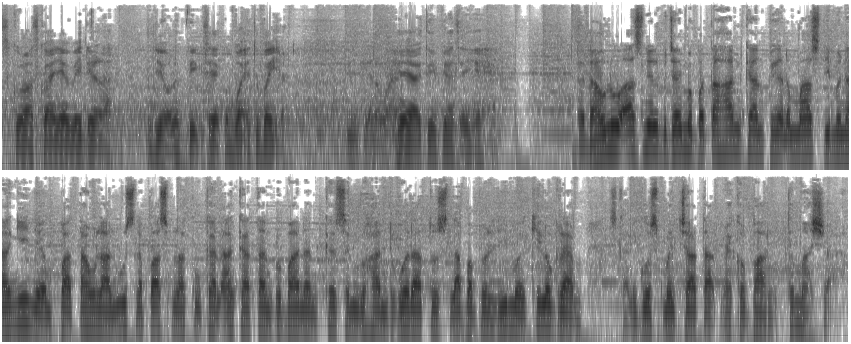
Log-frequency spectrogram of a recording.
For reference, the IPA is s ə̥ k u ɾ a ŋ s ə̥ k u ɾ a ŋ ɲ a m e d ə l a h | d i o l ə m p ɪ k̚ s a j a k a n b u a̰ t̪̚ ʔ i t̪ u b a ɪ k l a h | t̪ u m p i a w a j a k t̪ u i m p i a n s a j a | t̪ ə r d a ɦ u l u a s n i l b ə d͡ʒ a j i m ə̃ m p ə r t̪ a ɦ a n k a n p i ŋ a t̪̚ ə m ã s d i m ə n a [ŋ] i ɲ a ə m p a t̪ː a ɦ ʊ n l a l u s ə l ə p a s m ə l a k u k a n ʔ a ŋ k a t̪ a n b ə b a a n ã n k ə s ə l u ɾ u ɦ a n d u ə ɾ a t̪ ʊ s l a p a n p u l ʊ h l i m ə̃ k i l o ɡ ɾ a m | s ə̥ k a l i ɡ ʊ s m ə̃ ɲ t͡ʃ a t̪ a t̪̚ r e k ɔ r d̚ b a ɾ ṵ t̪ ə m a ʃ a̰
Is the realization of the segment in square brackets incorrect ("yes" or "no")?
no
